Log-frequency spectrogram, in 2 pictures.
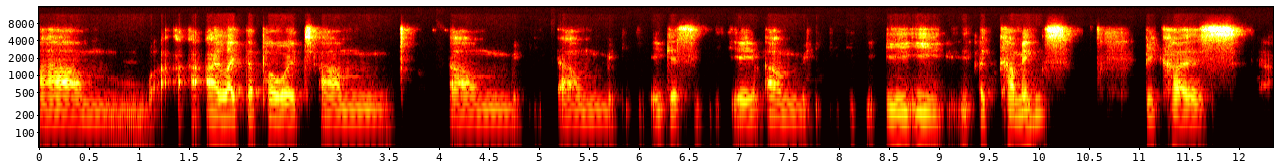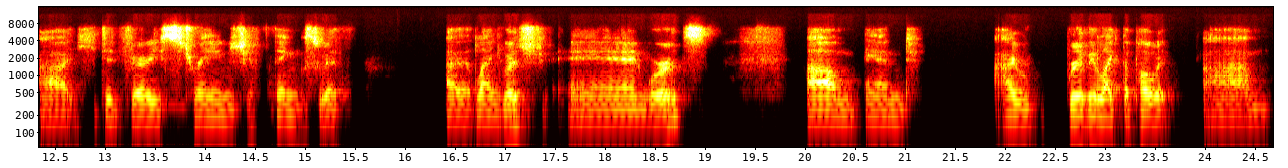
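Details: Adult who stutters, speaking live at a convention for people who stutter; stuttering.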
